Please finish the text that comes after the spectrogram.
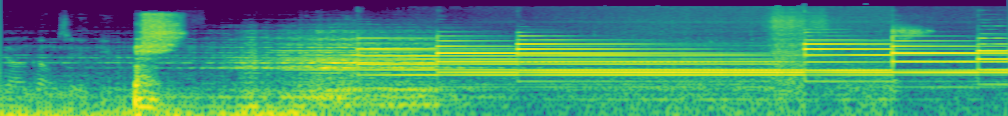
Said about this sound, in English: Ding dong another sound effect that was just had to find the, the old four tone doorbell. Oh yeah, that was also the uh, the chime for when my classes changed in high school.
